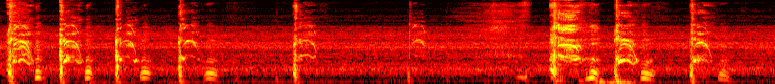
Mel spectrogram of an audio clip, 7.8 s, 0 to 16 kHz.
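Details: From a nearly 10-minute coughing recording: about twelve harsh coughs in two runs over eight seconds with a brief pause; persistent coughing fits.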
